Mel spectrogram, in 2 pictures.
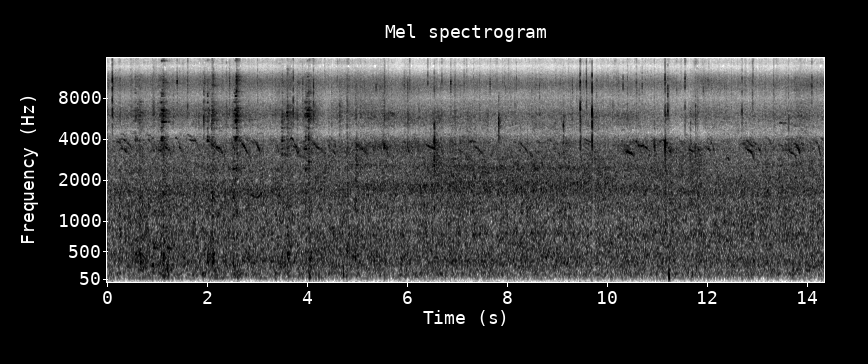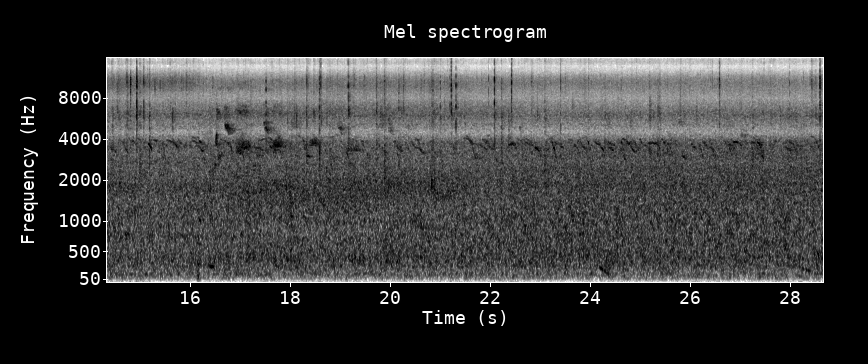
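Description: Heavy rain falling steadily onto a flooded, muddy yard: a dense patter of drops splashing into standing water, with sharper single hits now and then.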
